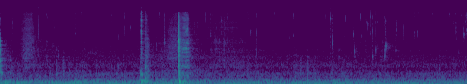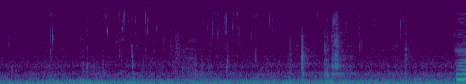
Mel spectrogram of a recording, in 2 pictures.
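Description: A large spoon stirring a soupy tomato-sauce stew of ground beef and potatoes in a cast-iron skillet: soft wet sloshing and squishing, with sharp clicks of the spoon against the pan about two seconds in and again near the end. A steady low hum runs underneath.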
